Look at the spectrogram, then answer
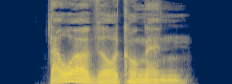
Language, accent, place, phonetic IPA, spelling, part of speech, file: German, Germany, Berlin, [ˈdaʊ̯ɐˌvɪʁkʊŋən], Dauerwirkungen, noun, De-Dauerwirkungen.ogg
- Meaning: plural of Dauerwirkung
